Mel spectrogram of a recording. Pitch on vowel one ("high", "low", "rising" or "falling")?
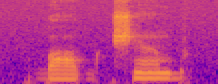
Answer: low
